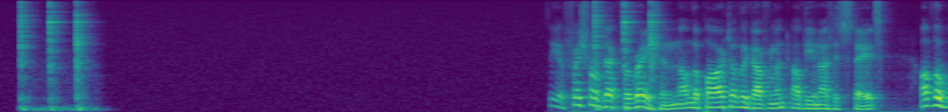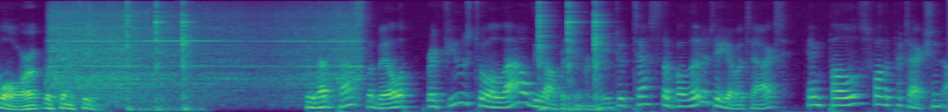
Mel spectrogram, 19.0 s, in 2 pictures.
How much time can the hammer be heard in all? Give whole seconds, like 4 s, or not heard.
3 s.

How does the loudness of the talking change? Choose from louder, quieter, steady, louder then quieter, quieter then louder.
quieter.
